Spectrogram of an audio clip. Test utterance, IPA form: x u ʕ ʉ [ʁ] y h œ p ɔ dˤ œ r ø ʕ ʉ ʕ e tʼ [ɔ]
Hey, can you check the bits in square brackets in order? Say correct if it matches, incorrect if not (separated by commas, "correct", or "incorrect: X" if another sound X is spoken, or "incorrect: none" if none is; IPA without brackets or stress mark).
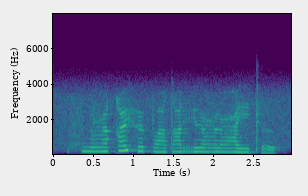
incorrect: q, incorrect: ɵ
